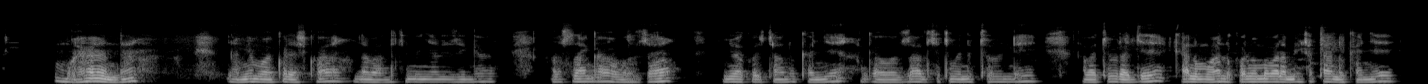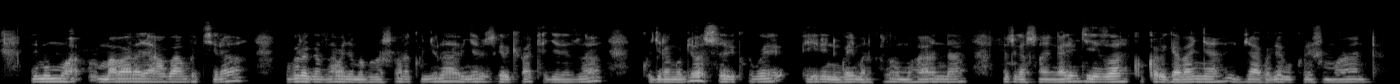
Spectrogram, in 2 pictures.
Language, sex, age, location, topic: Kinyarwanda, male, 25-35, Nyagatare, government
